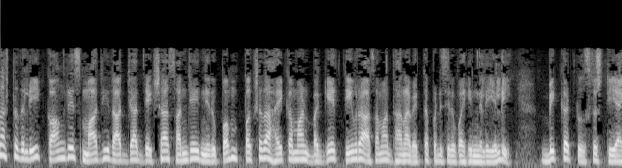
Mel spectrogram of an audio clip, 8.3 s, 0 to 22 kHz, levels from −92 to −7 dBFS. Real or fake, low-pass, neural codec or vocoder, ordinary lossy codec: real; none; none; none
